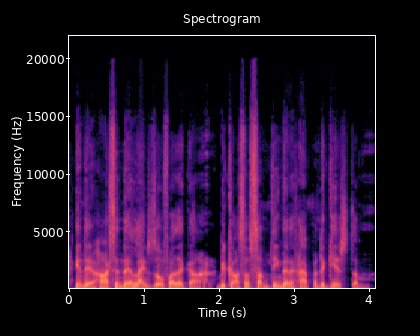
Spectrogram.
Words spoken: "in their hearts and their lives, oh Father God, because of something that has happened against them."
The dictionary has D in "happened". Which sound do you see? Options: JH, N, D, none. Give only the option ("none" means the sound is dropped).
D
